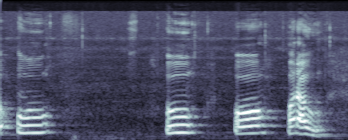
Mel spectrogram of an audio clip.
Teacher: आपका जो ओष्ठ है वो किस प्रकार की स्थिति में हो, गोलाकार स्थिति में हो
